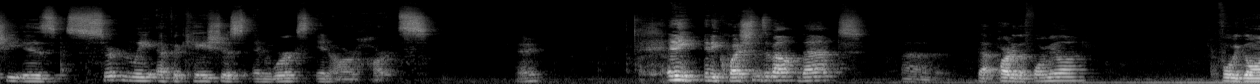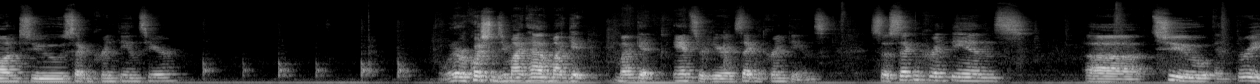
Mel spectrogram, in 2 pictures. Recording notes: This is the audio from the 10am class we hold on Wednesdays.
